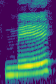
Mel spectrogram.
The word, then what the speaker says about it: mesa: Outro exemplo, a palavra mesa está entre duas vogais, a vogal A e a vogal E. Então, o S ele fica com o som de Z ao pronunciar. Mesa.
